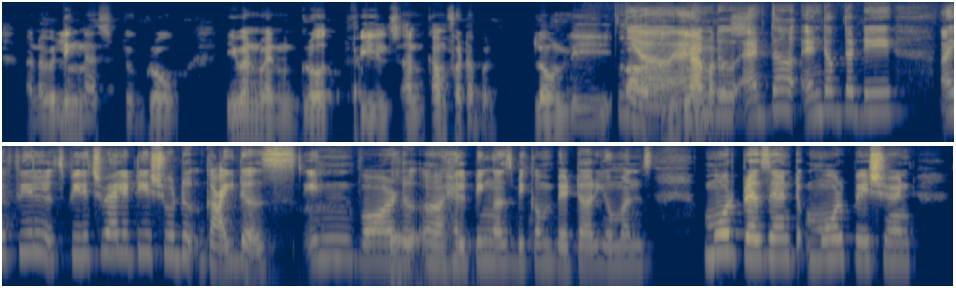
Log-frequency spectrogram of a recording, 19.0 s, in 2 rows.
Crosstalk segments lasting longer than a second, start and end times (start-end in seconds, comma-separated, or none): 6.2-7.5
